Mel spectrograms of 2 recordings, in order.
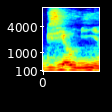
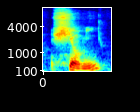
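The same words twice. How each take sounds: First: The name is said with French-style sounds. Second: The name is said with Chinese-style sounds.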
